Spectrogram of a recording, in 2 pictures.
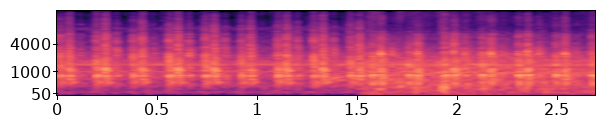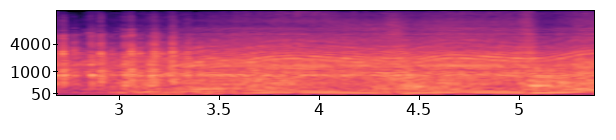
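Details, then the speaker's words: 2.0-liter engine at idle: sharp clacking about 160 per minute that disappears when revved, so owner rules out rod knock and suspects the timing belt tensioner, possibly from oil pressure loss due to excess sealant; unconfirmed. "And the noise actually goes away when you rev it up, so I don't think it's rod knock, or I don't think it's anything mechanical other than the timing belt tensioner."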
